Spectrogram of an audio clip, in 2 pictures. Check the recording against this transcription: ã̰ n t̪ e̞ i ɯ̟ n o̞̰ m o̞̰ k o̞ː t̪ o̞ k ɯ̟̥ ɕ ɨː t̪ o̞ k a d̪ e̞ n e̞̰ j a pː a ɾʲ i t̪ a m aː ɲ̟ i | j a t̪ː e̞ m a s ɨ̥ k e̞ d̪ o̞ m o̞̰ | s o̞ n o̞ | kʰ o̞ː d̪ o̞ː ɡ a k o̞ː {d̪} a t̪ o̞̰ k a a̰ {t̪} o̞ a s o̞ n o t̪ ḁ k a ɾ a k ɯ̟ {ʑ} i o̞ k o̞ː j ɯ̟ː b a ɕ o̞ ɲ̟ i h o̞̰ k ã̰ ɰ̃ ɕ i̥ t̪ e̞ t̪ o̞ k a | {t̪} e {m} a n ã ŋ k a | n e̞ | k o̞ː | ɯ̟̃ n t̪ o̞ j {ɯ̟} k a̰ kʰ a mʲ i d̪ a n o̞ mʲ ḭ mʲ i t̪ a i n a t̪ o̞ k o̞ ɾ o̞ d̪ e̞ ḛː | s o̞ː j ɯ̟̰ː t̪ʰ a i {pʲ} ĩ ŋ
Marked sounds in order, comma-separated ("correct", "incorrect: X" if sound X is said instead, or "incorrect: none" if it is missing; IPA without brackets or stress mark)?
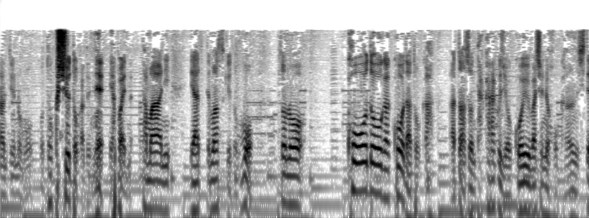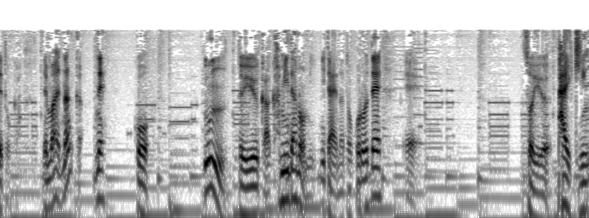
correct, correct, correct, incorrect: d̪, correct, incorrect: ɯ̟ː, incorrect: kʲ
